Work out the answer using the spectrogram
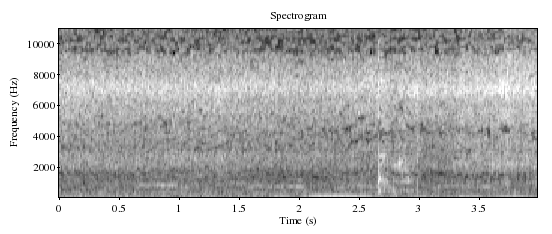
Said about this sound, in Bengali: এবারে সব কিছু খুব ভালো করে নাড়াচাড়া করে নেবো আর সবজিগুলোকে আমি একটু ভেজে নেব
